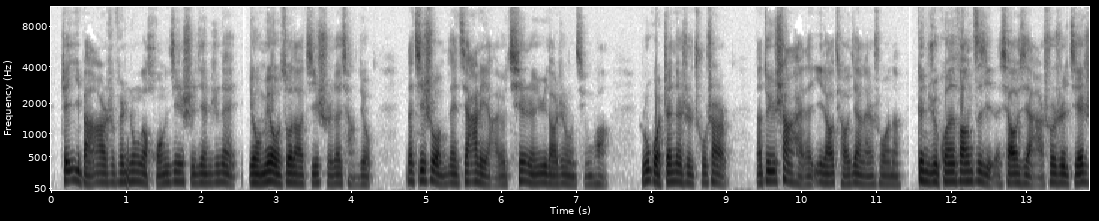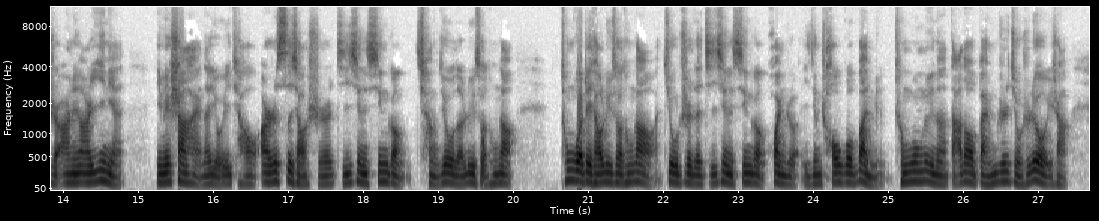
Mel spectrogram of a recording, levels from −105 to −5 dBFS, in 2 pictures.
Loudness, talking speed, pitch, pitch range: -19 LUFS, 315 characters per minute, 115 Hz, 105-125 Hz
